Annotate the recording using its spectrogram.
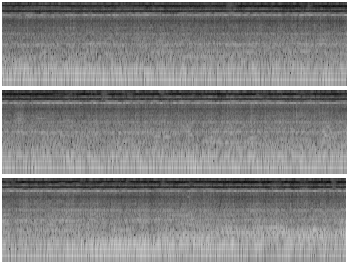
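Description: Dark electronic drone soundtrack of a facade projection show, played over loudspeakers: a dense rumbling noise with steady low tones and a constant high whine.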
